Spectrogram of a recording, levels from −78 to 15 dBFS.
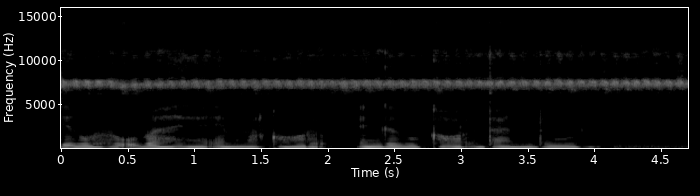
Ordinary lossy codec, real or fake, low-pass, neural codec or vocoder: none; real; 14.4 kHz; none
